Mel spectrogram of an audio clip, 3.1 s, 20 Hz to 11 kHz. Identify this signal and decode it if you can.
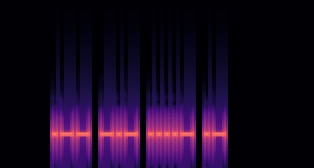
Morse code, heard as a keyed tone, about 30 wpm, 700 Hz. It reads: WK4A
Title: USA Call Signs - 4 Characters - 30wpm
